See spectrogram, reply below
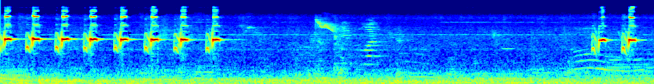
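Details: Olive-backed tailorbird singing actively: a fast run of eight loud, sharp, identical notes in about two seconds, then a pause with faint soft chirps, then two more matching notes near the end, over a low steady background hiss.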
